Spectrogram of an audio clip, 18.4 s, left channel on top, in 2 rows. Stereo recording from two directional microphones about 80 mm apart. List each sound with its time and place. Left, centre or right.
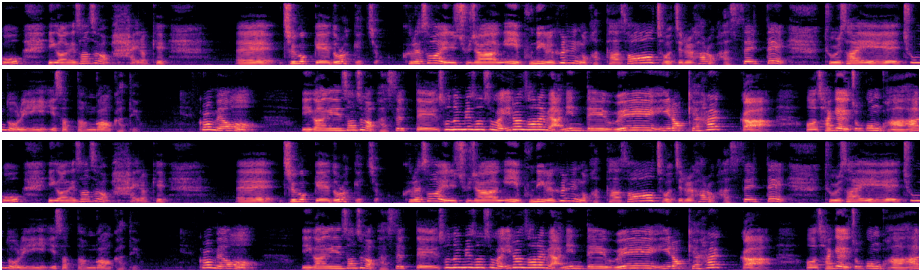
0.0 s speech: left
